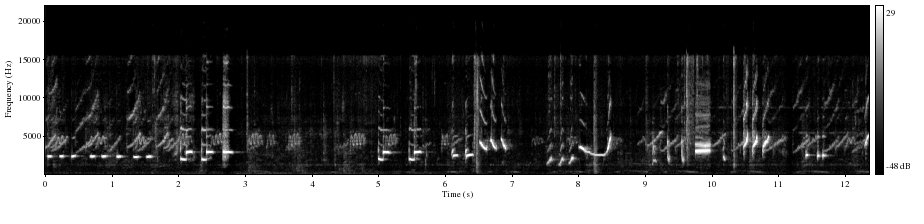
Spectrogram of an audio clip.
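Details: Energetic starling song for songbird training: a quick series of short high whistles opening into varied chatter, upward-sweeping whistles and scratchy bursts, separated by brief pauses over a soft low hum.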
